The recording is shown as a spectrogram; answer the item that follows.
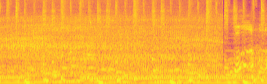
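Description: Cordless reciprocating saw running as its blade cuts into the spiky husk of a durian, cutting off about three seconds in, with background music with a steady beat underneath throughout.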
